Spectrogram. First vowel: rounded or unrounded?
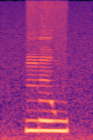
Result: unrounded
